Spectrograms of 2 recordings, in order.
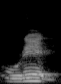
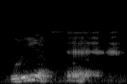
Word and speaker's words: Urías: y viendo a cruzar, vio la esposa de Uriel, right? Así se pronuncia el nombre de él. Am I saying it right? Urías.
